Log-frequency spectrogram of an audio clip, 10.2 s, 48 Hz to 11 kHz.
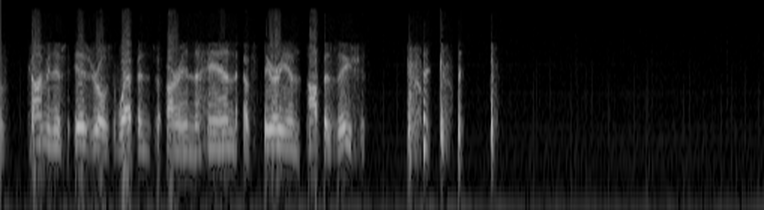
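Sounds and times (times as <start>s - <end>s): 
speech: 0.4s - 4.9s
person coughing sharply with a throaty rasp: 5.4s - 6.7s.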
